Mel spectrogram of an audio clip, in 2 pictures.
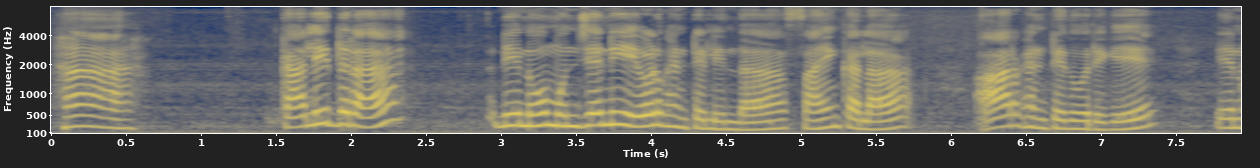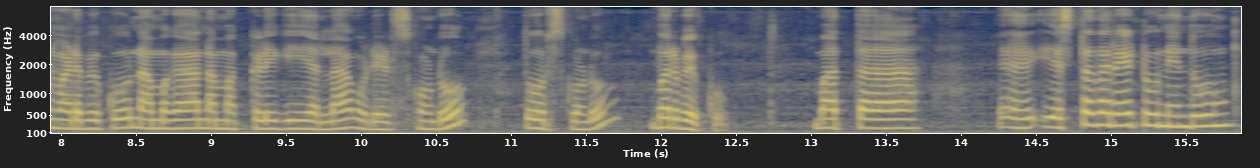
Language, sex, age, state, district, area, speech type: Kannada, female, 60+, Karnataka, Bidar, urban, spontaneous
